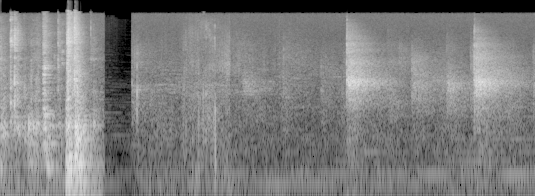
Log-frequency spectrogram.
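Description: A loud thud about a second in, then, after a short silence, a few heavy thuds about two seconds apart, each ringing on briefly in a hard-walled room.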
